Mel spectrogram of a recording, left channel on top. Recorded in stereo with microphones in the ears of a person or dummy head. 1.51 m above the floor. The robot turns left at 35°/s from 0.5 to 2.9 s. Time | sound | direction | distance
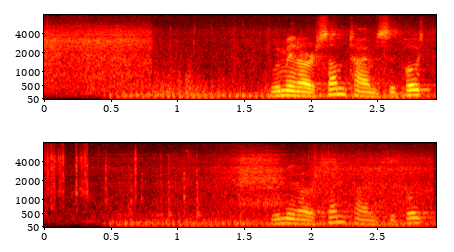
1.7 | a man speaking | 130° left | 0.7 m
